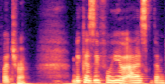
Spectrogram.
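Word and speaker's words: vētra: like my language, so that English people could pronounce this word correctly. It's like vetra, because if you ask them to pronounce vatra, it's difficult.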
